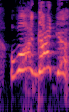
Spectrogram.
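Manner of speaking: very high-pitched slapstick comic stooge voice. Imagining Batman talking like Curly from the Three Stooges. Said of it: "to sound like Curly from the Three Stooges".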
